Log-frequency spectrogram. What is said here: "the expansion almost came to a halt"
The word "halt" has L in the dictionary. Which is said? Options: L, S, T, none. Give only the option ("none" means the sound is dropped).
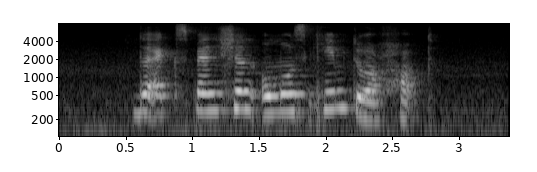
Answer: none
